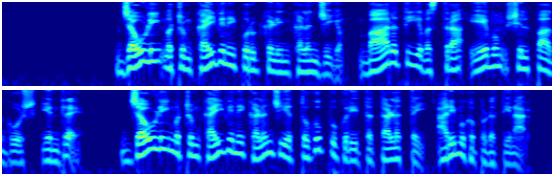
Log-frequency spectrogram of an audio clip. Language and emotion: Tamil, neutral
